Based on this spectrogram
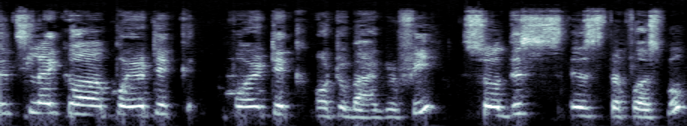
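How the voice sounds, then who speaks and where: A woman's fairly high voice in an Indian accent, moderate in pace with ordinary pitch variation, dry and close with no echo. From India, Pune. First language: Hindi. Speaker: poet and author. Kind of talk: interview. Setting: online live stream. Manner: halting.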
